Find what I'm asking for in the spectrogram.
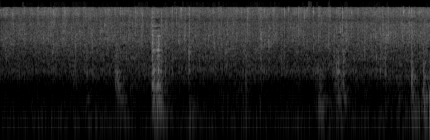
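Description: Noodles and spinach are stirred in a pot while cooking in a campervan, giving a steady sizzling, frying hiss with a few soft scraping clicks of the utensil, close and fairly quiet, with no talking.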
